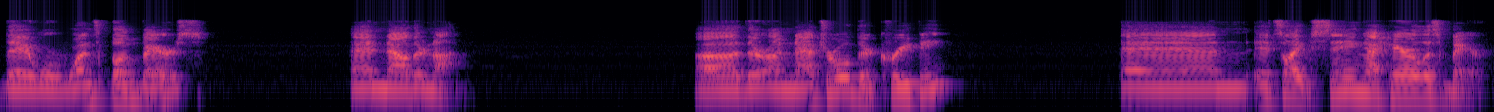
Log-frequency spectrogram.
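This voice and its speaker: A man narrating as game master of a tabletop game, in a relaxed way with fillers. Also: medium pitch, slow, pauses often. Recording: dull lo-fi mic.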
